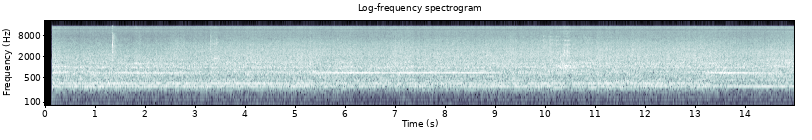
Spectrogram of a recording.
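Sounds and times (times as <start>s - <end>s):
thickness planer droning: 0.2s - 14.9s.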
